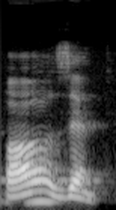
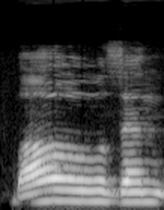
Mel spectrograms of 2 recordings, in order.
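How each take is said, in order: First: No soft g sound is inserted inside the word. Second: A soft g sound is inserted inside the word. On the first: The speaker calls it right. "Arada yumuşak G yok" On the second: The speaker calls it wrong. "böyle yumuşak G ile söylediğimiz oluyor"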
